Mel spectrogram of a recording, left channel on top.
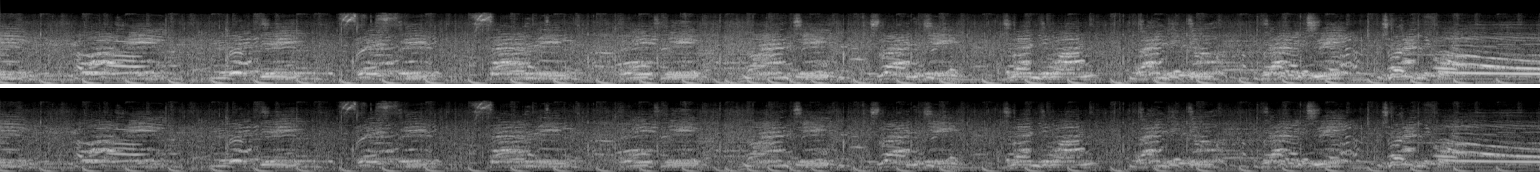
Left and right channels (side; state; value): right; quieter; 6.8 dB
